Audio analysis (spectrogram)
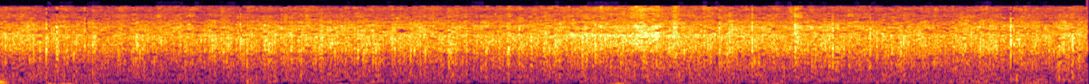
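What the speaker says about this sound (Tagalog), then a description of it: "Umuulan ngayon, makulimlim." Steady rain pours down on a garden of lush croton plants under an overcast sky, a dense even hiss of drops striking leaves and surfaces without a break.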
